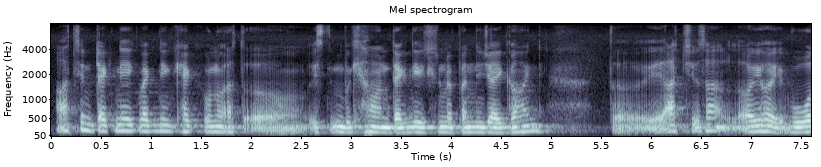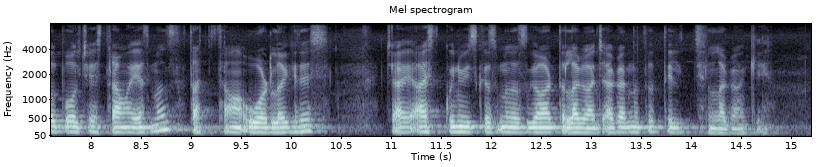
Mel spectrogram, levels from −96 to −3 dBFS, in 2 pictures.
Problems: none marked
